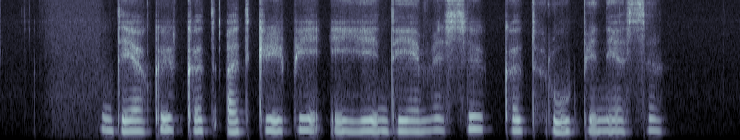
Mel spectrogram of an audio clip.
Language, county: Lithuanian, Vilnius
